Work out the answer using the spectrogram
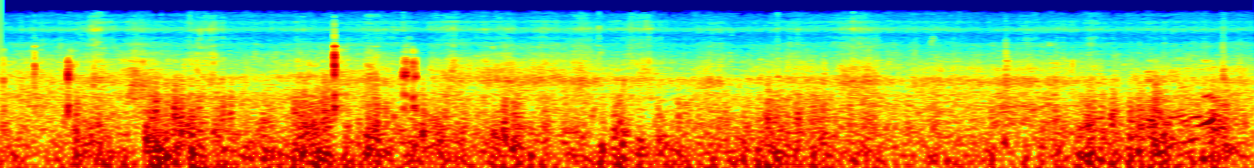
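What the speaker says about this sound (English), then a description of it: "We're sailing." A sailboat under way in a breeze on open water, steady wind rushing across the microphone with water washing against the hull, loud and continuous throughout, a voice faintly present at moments.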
